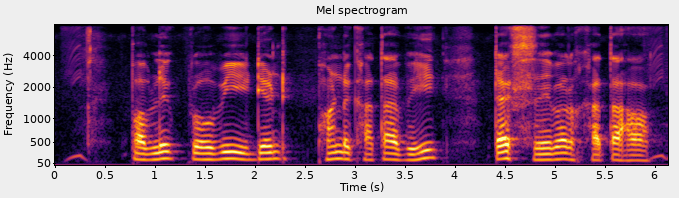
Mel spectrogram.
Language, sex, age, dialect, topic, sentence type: Bhojpuri, male, 25-30, Western, banking, statement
